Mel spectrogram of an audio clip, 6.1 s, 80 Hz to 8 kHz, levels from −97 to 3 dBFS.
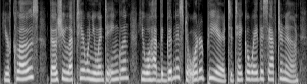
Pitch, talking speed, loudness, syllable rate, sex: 250 Hz, 215 wpm, -17 LUFS, 6.3 syllables/s, female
